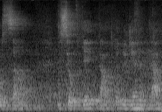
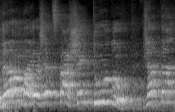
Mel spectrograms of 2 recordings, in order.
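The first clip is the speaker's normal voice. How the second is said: daughter answering; 11 semitones higher, 5 dB louder than usual. Retold or imitated.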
